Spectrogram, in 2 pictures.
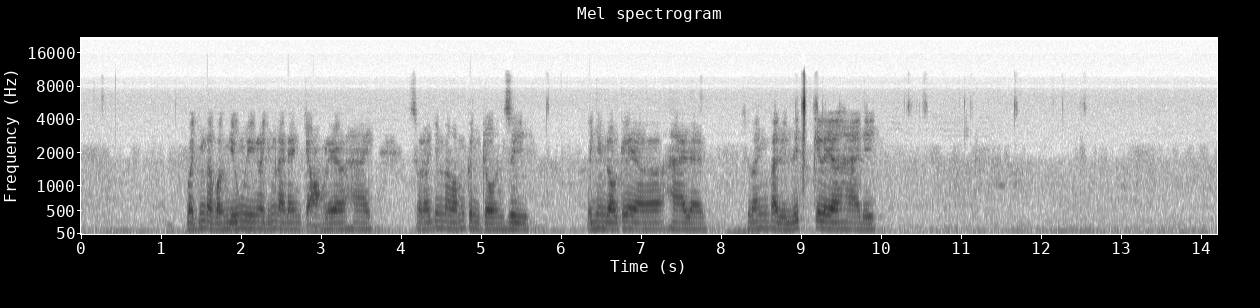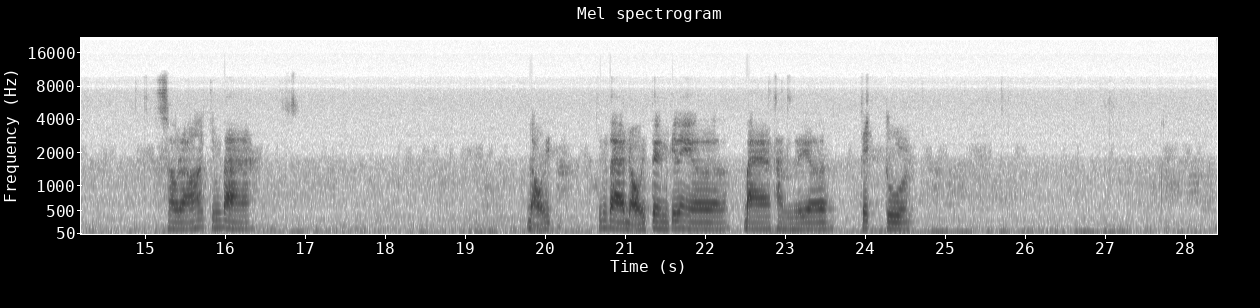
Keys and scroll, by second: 4.4 ctrl+j, 8.3 Delete, 23.2 shift+t, 23.6 e, 25.2 Return.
